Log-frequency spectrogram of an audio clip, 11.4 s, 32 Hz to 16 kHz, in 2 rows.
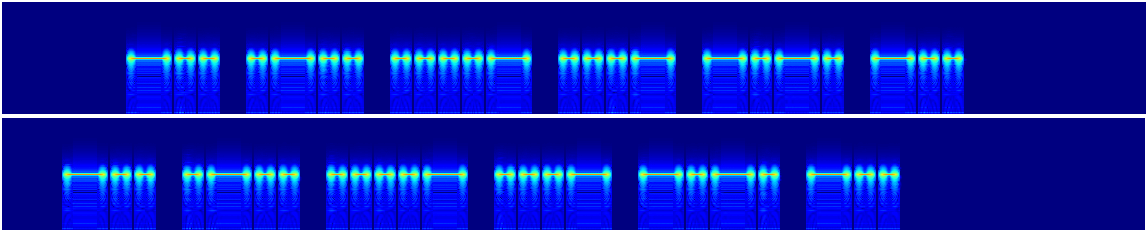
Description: Morse code, heard as a keyed tone, about 20 wpm, 700 Hz. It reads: DL4VCD DL4VCD
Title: DXCC-100 Call Signs - 6 Characters - Repeated 2x - 20wpm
